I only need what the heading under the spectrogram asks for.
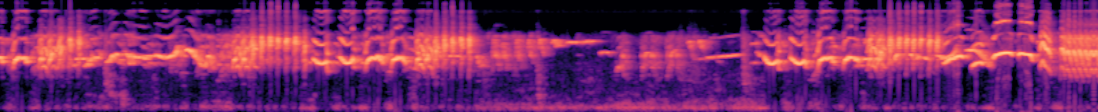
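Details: Bred oriental magpie-robin (kacer) delivering 'gacor full isian' song: long runs of rich, looping whistles alternate with buzzy, rattling bursts. A quieter patch midway is followed by a renewed loud, rapid stream of varied phrases.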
